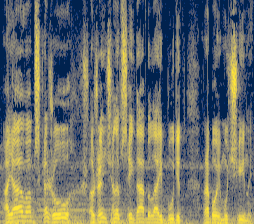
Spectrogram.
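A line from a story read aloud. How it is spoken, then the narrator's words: Deep bass voice. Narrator (Russian): заговорил он басом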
